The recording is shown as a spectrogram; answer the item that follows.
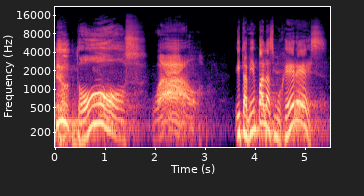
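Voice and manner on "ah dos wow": delighted men. Pretend. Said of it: "Y los hombres dicen".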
